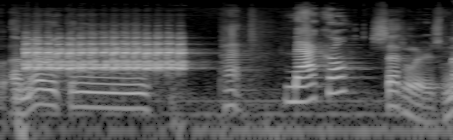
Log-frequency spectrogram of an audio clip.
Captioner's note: buzzer sounds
